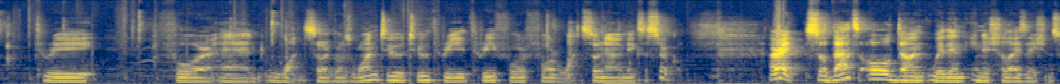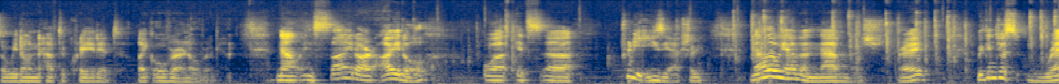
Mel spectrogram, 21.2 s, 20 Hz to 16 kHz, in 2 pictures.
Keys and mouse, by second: 0.6 click, 1.4 4, 2.3 click, 2.7 1, 14.6 click, 15.6 shift+Return, 17.8-21.1 typing, 19.4 Tab.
